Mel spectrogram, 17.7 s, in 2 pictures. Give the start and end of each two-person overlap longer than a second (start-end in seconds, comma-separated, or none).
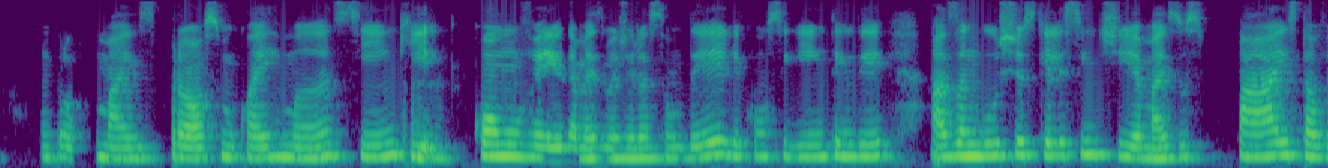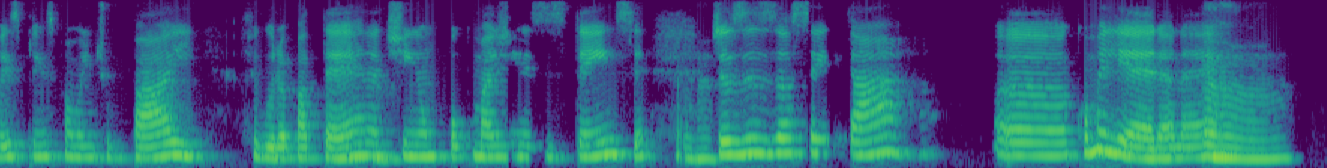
none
